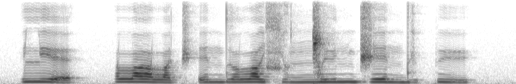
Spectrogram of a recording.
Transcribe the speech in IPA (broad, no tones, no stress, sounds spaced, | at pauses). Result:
lʲ ɛ | lˠ ɘ lˠ ɘ t͡ʃʼ e n d y lˠ ɘ ɕ o ŋ͡ǀ y n d͡ʒ e n d i̤ p y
